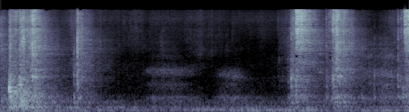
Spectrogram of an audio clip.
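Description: Philips two-slot toaster's bread-carriage lever being pushed down and springing back up with a clattering click, once at the start and again about three seconds in.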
